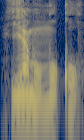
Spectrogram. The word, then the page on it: yamu muku: Apatani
